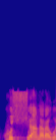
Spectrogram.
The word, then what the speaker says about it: 호산나: 질렀는데, 그때 뭐라고 질렀냐면 호시아나라고 해야 되는데 호시아라고 하는 히브리어는 잃어버렸고 비슷한 아람어 호산나라고 하는 말은 알았기 때문에 호산나 이렇게 외쳤던 거예요. 발음 그대로 하면 히브리어로 하면 호시아나 해야 되는 것을 그렇게 못하고 그냥 아람어로 호산나 이렇게 외쳤던 거예요.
